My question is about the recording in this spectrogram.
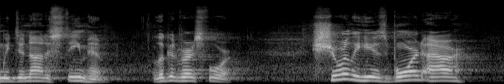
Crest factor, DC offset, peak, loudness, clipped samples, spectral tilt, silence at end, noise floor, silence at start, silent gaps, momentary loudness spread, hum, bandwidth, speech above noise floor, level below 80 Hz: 18 dB; under 0.1%; -4 dBFS; -20 LUFS; under 0.1%; -4 dB/octave; 0.3 s; -45 dBFS; 0 s; none; 11 LU; none; 16.5 kHz; 26 dB; -86 dBFS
